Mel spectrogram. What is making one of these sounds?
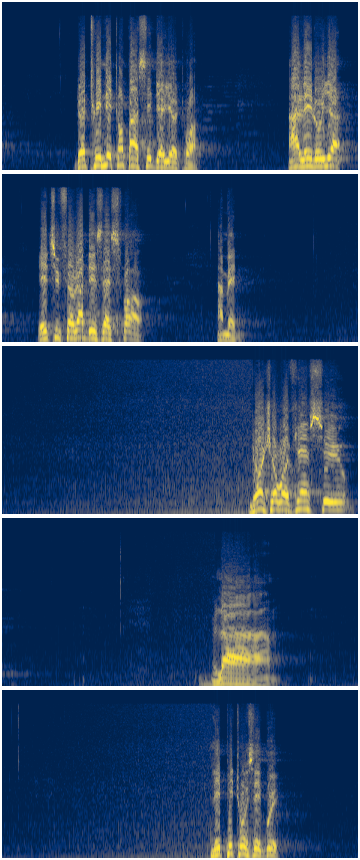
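A middle-aged man speaks slowly and with emphasis through a microphone in a large echoing room.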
